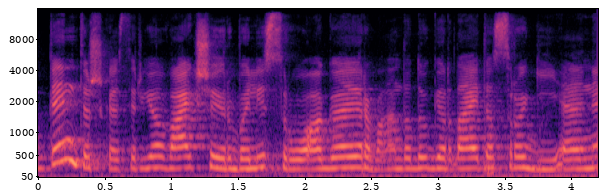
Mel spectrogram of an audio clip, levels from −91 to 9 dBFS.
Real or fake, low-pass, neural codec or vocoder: real; 14.4 kHz; none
